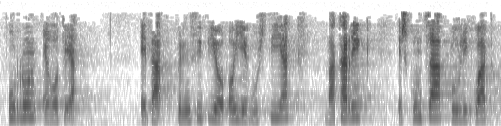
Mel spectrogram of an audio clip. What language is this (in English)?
Basque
